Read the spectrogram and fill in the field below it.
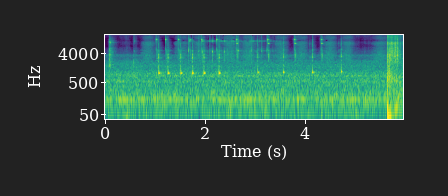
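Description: A revolver cylinder clicks as bullets are loaded.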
